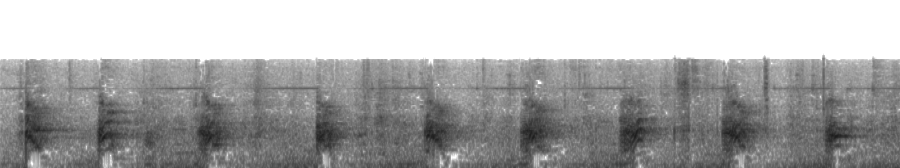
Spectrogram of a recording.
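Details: Nene, a big dog, jumps on a trampoline while being cheered on. A gruff bark or bounce bursts out about once a second, nine times in a steady rhythm, over a thin continuous high tone.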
